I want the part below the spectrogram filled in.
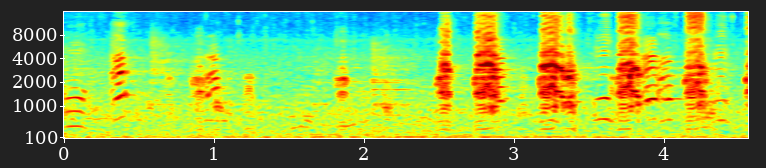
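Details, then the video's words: Flamingos housed at Stone Zoo in Massachusetts: soft distant honks at first, then louder harsh nasal calls repeated in a rapid irregular run of about eight bursts. "Funny Sounds of Colorful Flamingos"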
